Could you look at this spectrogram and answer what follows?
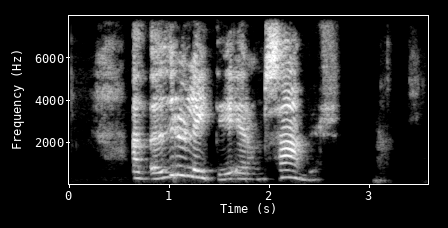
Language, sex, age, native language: Icelandic, male, 30-39, Icelandic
